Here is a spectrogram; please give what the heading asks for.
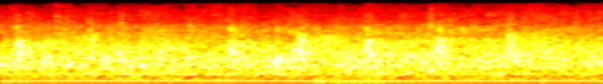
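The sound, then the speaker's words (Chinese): Audience applause at a large live dharma assembly: a dense, steady wash of clapping that holds at an even level for about two seconds over a low, constant hum, with no voices. “让我们以最热烈的掌声再次感恩大慈大悲的观世音菩萨，感恩大慈大悲的卢军宏台长”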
